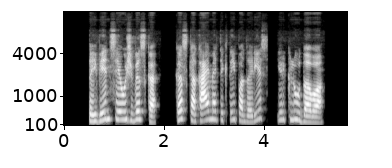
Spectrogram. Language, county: Lithuanian, Vilnius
